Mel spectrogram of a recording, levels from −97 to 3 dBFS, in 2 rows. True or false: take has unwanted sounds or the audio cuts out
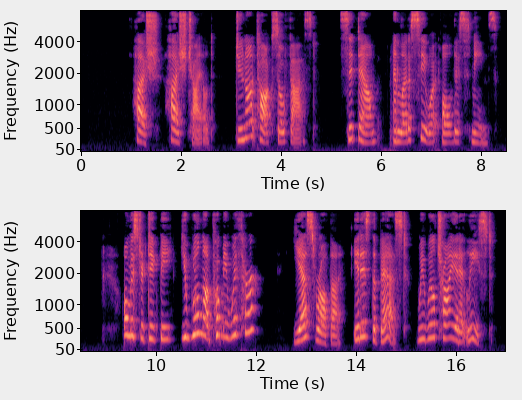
false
